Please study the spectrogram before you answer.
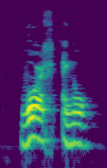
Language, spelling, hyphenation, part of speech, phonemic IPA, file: Dutch, worgengel, worg‧en‧gel, noun, /ˈʋɔrxˌɛ.ŋəl/, Nl-worgengel.ogg
- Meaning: angel of death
